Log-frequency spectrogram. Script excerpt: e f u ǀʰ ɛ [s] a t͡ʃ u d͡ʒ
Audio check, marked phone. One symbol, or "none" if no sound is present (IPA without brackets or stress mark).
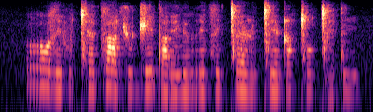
t͡s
